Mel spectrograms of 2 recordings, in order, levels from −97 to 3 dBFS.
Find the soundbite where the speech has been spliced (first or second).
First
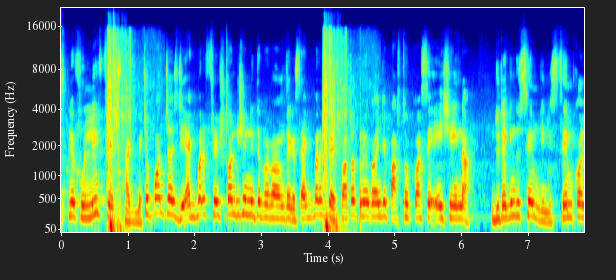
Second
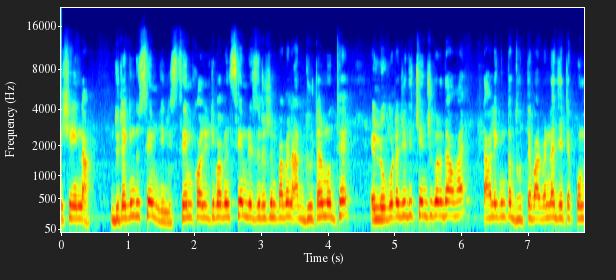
first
